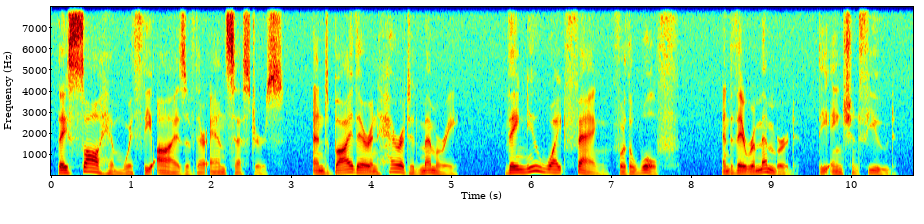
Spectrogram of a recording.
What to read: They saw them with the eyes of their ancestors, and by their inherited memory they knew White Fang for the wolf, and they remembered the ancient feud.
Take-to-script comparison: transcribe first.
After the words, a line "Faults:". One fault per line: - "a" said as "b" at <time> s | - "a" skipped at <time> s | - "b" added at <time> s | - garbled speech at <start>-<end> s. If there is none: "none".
They saw him with the eyes of their ancestors, and by their inherited memory they knew White Fang for the wolf, and they remembered the ancient feud.
Faults:
- "them" said as "him" at 0.6 s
